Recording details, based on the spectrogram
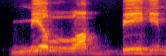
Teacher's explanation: نون کی آواز بھی نہیں آئے گی، اس کو ادغام تام کہتے ہیں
